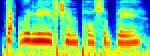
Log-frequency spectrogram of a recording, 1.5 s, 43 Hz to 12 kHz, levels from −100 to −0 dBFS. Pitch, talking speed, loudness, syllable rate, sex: 185 Hz, 160 wpm, -17 LUFS, 6.1 syllables/s, female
